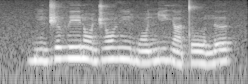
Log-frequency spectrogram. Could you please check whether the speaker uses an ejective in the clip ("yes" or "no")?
no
